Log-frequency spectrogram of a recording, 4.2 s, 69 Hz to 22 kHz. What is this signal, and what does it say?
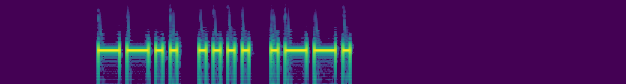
Morse code, heard as a keyed tone, about 25 wpm, 700 Hz. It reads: ZHP
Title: USA Call Sign Postfixes - 3 Letters 25wpm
